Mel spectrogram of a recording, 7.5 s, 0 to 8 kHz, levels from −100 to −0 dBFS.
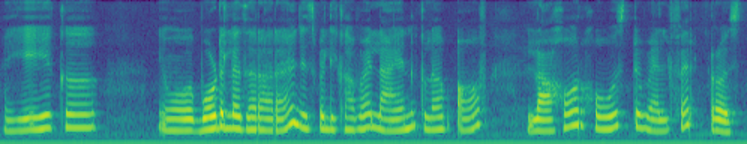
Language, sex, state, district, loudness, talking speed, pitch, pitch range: Hindi, female, Punjab, Kapurthala, -17 LUFS, 160 wpm, 215 Hz, 195-240 Hz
